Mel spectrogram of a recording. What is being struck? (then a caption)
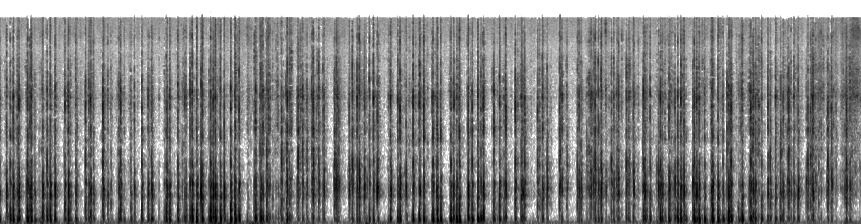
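Molded paper pulp egg carton. An empty molded paper pulp egg carton is held end-on in both hands while fingertips tap and scratch along its sides. Quick, dense, dull papery taps and scratchy rubbing sound in rapid bursts for the whole clip, mostly low and soft with little bright content.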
